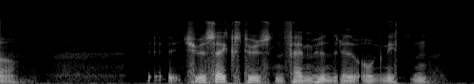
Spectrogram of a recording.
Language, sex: Norwegian, male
